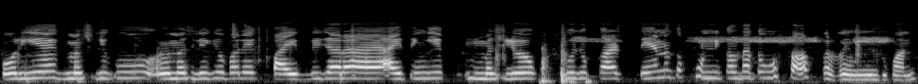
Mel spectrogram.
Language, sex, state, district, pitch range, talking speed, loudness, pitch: Hindi, female, Uttar Pradesh, Muzaffarnagar, 255-285 Hz, 220 wpm, -14 LUFS, 270 Hz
